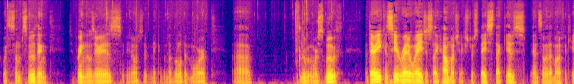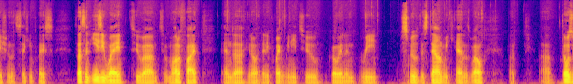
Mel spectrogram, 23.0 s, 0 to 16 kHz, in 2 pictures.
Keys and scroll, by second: 21.2 ctrl+z.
